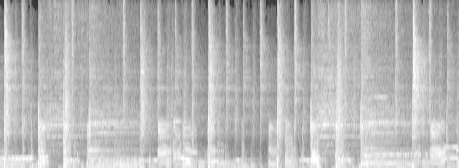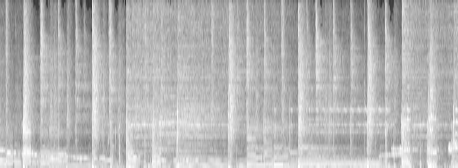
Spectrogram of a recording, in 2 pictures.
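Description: A live rock band playing an instrumental intro: electric guitar picking quick runs of notes over a drum kit, bass and keyboards.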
